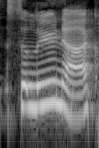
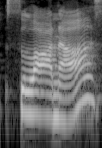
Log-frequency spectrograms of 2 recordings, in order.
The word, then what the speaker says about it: Soluna: And I mean, your company, and I want to just like say it correctly, it's Soluna Computing, not Solana. So guys, it's got a U in there.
